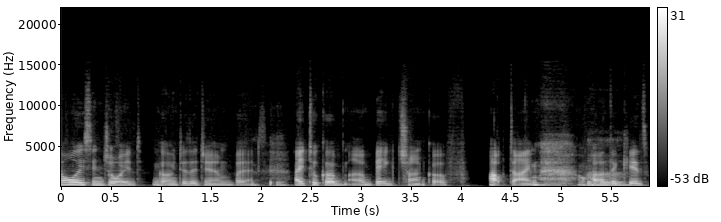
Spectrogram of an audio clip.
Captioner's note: laugh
